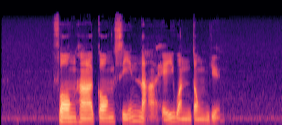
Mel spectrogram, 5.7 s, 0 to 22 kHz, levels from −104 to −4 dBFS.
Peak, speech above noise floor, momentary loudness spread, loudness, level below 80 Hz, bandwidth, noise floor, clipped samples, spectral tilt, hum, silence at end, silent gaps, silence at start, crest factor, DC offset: -2 dBFS; 37 dB; 14 LU; -22 LUFS; -70 dBFS; 13 kHz; -59 dBFS; under 0.1%; -4.5 dB/octave; none; 1.25 s; none; 1.1 s; 22 dB; under 0.1%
